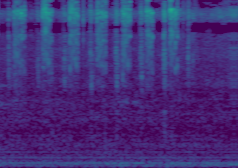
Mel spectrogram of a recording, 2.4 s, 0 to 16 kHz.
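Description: Ratchet with a 10 mm socket clicking as it loosens a high-pressure fuel pump mounting bolt: a quick run of light clicks, several a second, over a steady low hum.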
